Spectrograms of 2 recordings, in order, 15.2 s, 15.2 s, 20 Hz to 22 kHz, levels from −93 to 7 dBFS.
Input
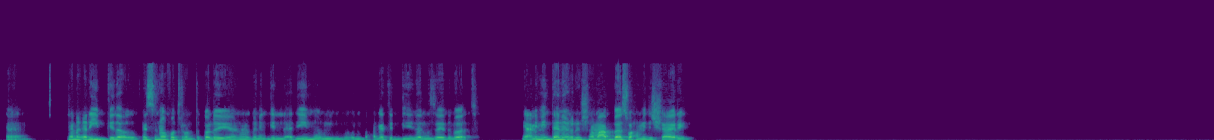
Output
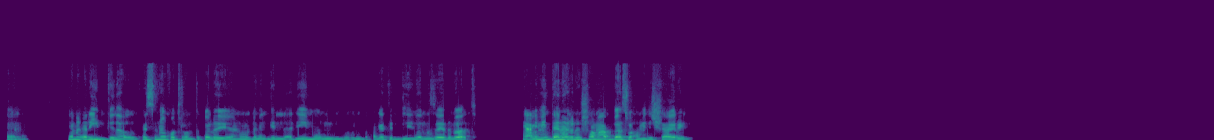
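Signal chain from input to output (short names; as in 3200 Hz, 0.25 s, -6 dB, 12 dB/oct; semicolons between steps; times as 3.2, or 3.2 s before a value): gate -44 dBFS, range -29 dB; 5.33–7.44 bell 1200 Hz +13.5 dB 1.5 oct; stepped notch 11 Hz 520–4100 Hz; gain -5.5 dB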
